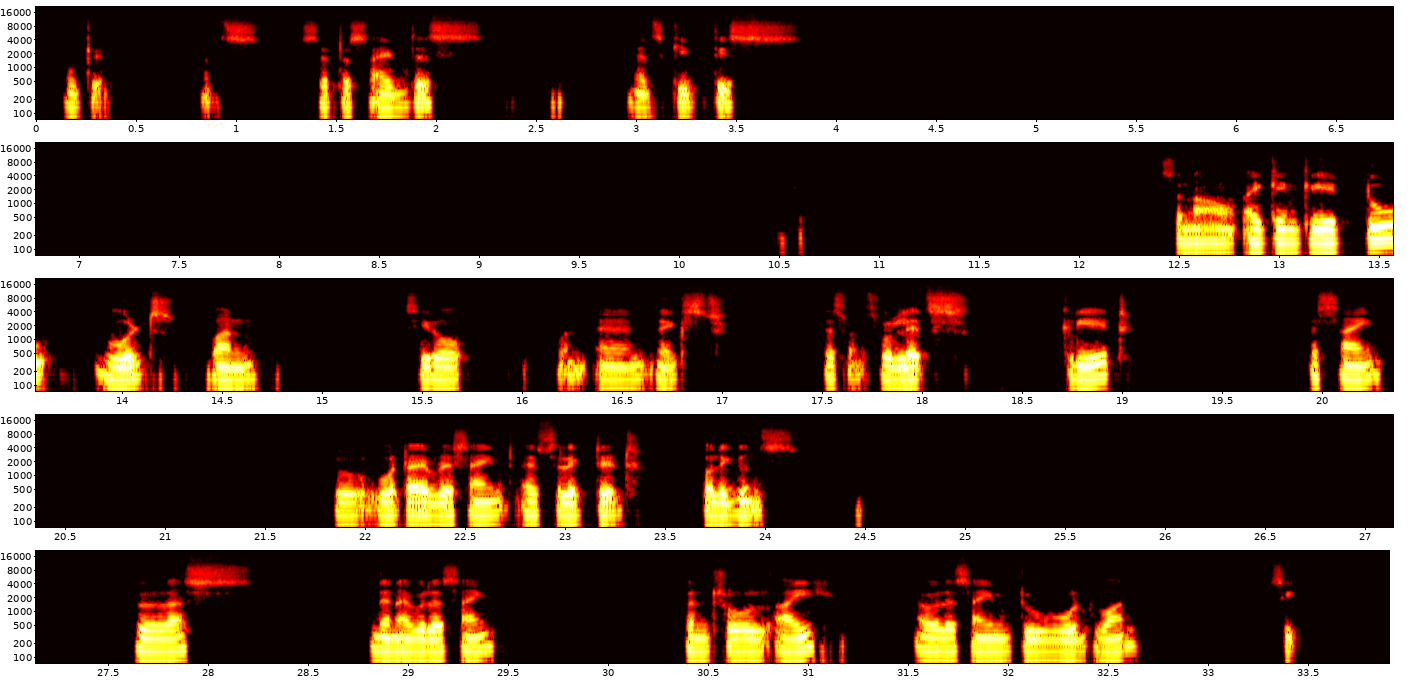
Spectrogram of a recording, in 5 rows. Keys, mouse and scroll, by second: 0.5 click, 1.8 g, 2.6 click, 3.3 g, 4.9 s, 5.6 g, 6.5 click, 7.1 s, 8.6 g, 12.1 click, 15.4-20.9 drag, 20.9-22.0 scroll down 20, 22.0-23.2 shift+middle drag, 23.7 click, 24.6-25.3 scroll up 13, 25.3 shift+middle click, 25.7-26.8 scroll up 5, 26.4 shift+middle click, 27.7 ctrl+KP_Add, 29.5-30.6 drag, 30.6 ctrl+i, 32.0-33.6 drag, 33.6 middle click, 33.6-33.9 scroll down 7.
